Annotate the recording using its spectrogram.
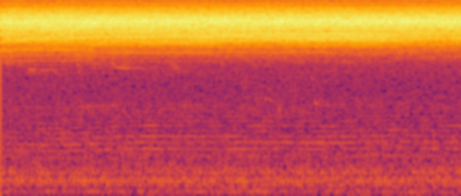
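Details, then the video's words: Cicadas singing at Lake Kamo, Sado City, Niigata Prefecture, Japan: one even, very high shrill band of sound, constant from start to finish, with quiet low-frequency background noise. "Lake Kamo in Sado City, Niigata Prefecture, Japan, where you can hear the voice of cicadas."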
